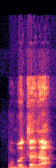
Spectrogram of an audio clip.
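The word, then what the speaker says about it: مبتدأ: முப்ததானா முபுத்ததா, முபுத்ததா நான் இங்க எழுதுறேன், முபுத்ததா இருக்கா, முப்ததான்னு சொல்லுவோம். எப்படி சொல்லுவோம், முபுத்ததா.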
